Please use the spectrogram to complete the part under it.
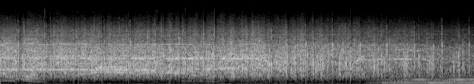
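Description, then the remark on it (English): A loud, sustained round of applause for the Frontier team making the game Elite Dangerous fills the whole clip, dense clapping with some cheering mixed in, tapering slightly toward the end as a low hum enters. “And also to have a round of applause to these guys and to everyone else who has done this.”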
